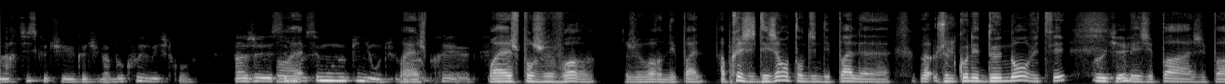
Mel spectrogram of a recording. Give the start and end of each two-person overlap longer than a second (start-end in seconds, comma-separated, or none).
none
